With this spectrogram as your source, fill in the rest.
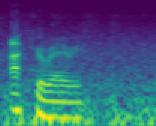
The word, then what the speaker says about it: Akureyri: Right, I want to know how you pronounce it. Who? Who? Who? Who? I still don't. Akureyri. That one. Akureyri.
